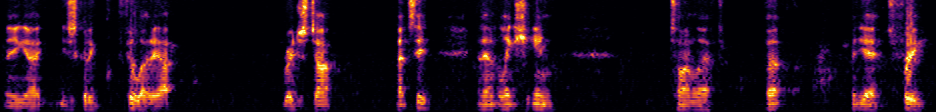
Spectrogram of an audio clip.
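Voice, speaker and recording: A man's voice: on the low side, fairly even intonation, a little slow, long pauses, a little mellow, slight background noise, low-quality recording. An Australian man hosting a live stream, chatting casually in a rambling, slangy way and often correcting himself mid-sentence.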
